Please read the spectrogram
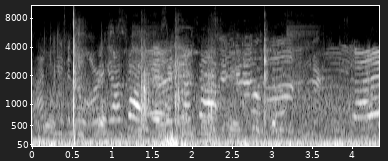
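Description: Several voices talking and calling out, with two sharp knocks, one about half a second in and one about three seconds in.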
